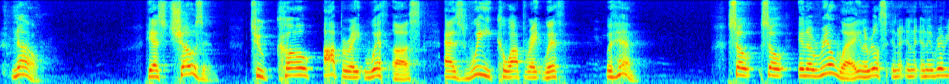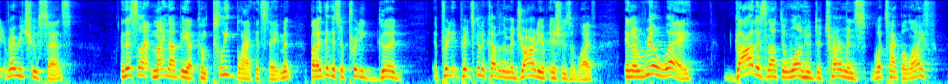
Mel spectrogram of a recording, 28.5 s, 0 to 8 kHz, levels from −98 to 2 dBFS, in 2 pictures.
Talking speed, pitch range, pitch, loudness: 160 wpm, 150-205 Hz, 175 Hz, -21 LUFS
